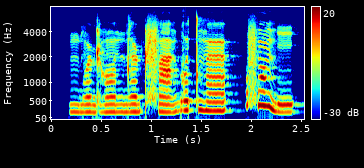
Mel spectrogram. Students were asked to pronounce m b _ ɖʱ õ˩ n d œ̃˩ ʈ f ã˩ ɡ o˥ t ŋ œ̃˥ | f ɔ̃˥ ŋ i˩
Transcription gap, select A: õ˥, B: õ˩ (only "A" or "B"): B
